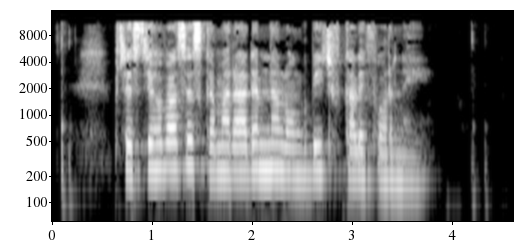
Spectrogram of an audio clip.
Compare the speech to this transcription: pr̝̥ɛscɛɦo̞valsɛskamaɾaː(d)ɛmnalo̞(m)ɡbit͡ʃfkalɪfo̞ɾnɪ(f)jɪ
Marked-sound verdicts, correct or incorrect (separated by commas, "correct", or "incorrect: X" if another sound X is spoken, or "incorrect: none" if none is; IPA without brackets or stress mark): correct, incorrect: ŋ, incorrect: none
